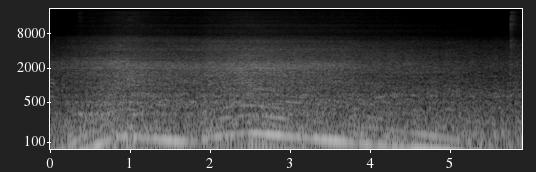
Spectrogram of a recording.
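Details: Mercedes GLA W156 after its leaking fuel tank was cleaned and refitted and codes were cleared: the engine revs up and settles smoothly with a clean, even note and no stumble or misfire during the leak check; healthy.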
